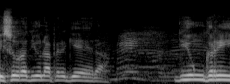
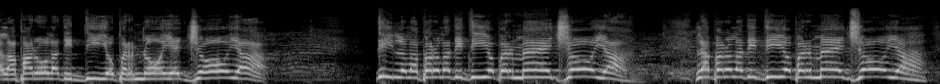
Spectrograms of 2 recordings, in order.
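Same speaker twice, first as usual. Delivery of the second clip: preaching at full force; 7 semitones higher than usual. Acted. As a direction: hammer the faith home. Preacher proclaims joy and courage.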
